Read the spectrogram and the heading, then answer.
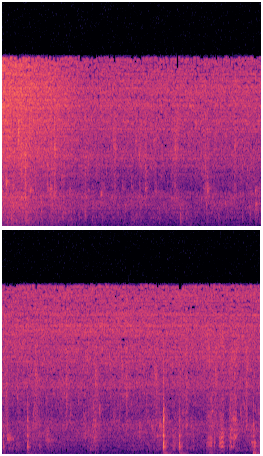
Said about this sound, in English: take out the plate and then just let it go sideways for a little while just so it drips off.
